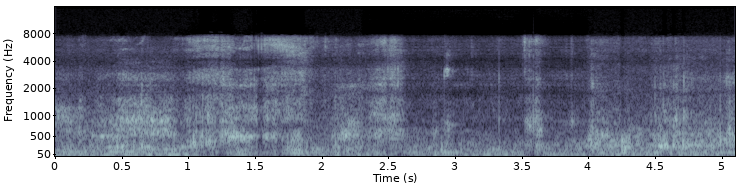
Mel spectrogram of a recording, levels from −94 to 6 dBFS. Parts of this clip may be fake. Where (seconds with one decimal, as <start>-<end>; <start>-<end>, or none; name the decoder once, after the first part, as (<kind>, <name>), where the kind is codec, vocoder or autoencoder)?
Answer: 2.3-4.0 (codec, SNAC)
